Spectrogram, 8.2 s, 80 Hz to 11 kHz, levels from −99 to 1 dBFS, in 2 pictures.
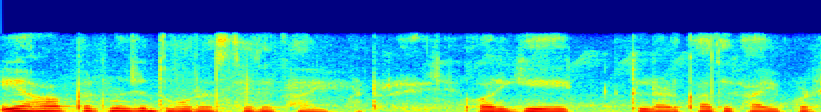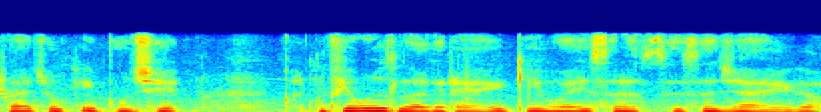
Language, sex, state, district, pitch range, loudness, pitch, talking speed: Hindi, female, Jharkhand, Sahebganj, 205-225 Hz, -17 LUFS, 215 Hz, 225 wpm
